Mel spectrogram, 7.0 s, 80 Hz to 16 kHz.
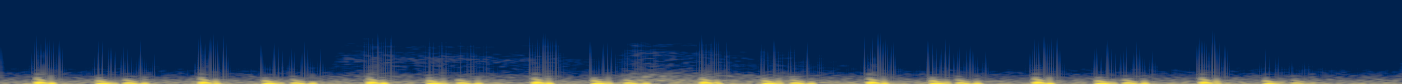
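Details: Third heart sound (S3, ventricular gallop) in a cardiology auscultation demonstration: regular low heartbeat near 72 a minute with a soft extra thud just after the second sound.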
